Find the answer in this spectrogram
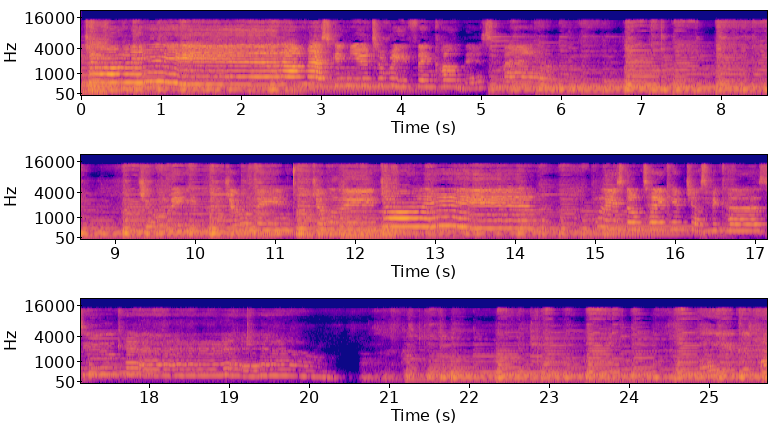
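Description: A woman singing over a strummed steel-string acoustic guitar. About twenty seconds in, both stop for a moment, then the guitar starts strumming again.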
